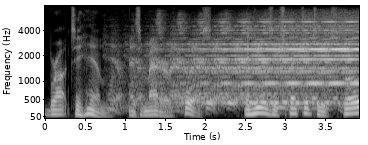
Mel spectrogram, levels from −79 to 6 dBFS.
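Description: Speech, and from about 0.73 s to the end there's a feedback howl: a mic and loudspeaker sharing a room keep re-amplifying each other, so a tone around 2 kHz builds, looping back roughly every third of a second, until it peaks about 4 dB above the talking.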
